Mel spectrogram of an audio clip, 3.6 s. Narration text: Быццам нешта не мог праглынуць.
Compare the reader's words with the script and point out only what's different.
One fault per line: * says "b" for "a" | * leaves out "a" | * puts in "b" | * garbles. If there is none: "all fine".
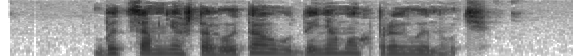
* puts in "глытаў ды"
